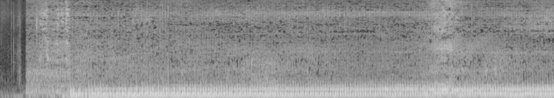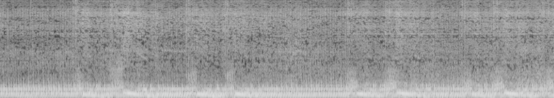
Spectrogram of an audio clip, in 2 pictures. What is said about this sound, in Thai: ฟังเสียงเครื่องยนต์คันนี้พร้อมๆกันเลยนะครับ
